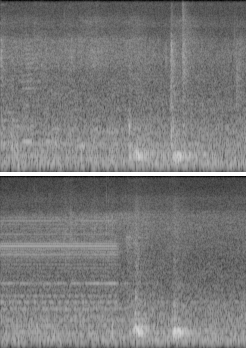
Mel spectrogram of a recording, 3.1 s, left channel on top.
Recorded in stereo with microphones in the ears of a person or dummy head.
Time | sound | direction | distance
1.6 | a whoosh | 80° right | 1.1 m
